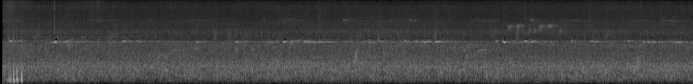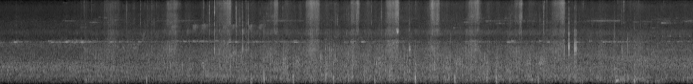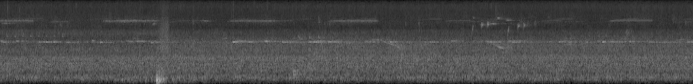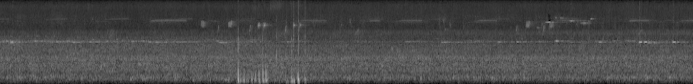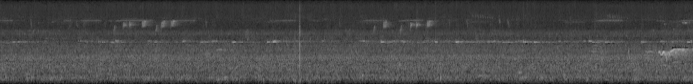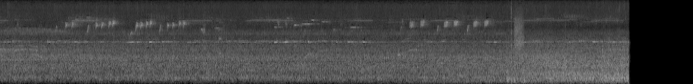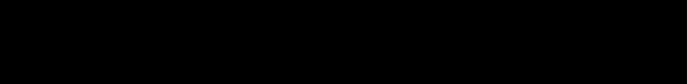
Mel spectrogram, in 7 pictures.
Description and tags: Thunderbolts-River
Bell birds by a bubbling brook and some squeaky bummbling by the sound recordist.
Birds, river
